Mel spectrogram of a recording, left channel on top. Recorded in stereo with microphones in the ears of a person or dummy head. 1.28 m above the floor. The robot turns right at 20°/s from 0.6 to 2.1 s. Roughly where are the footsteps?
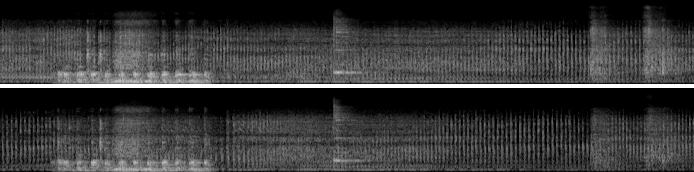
Left.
